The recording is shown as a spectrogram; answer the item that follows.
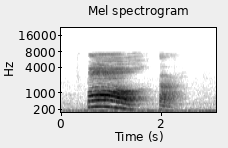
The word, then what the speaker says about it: porta: Porta, certo? Então, o pó é a sílaba tônica.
